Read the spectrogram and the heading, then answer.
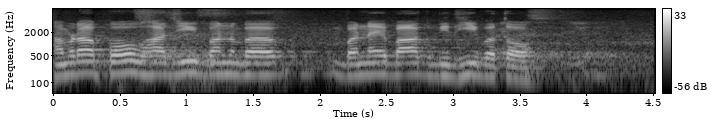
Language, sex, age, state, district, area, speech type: Maithili, male, 30-45, Bihar, Supaul, rural, read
